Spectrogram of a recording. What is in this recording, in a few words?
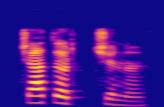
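"чатӧртчыны", Komi, female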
